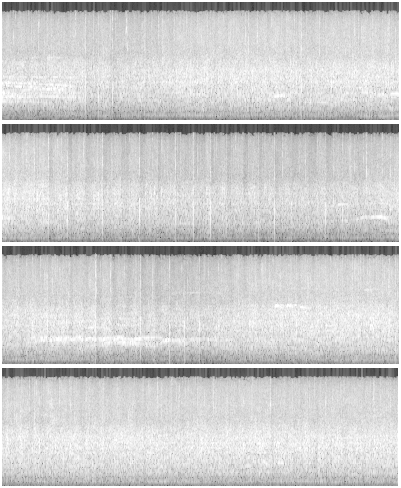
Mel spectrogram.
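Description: Audience applauding. About ten seconds in, the clapping falls into a steady rhythm for a few seconds, and some voices call out over it.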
